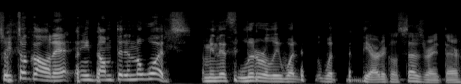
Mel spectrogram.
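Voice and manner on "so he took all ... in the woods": put-on New Jersey accent. Retelling what a news article says, with an accent he added himself. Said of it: "Accent was added by me".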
